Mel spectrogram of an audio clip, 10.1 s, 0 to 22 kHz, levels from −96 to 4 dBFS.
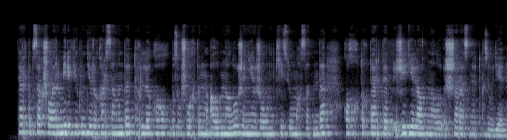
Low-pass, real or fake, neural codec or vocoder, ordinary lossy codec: none; real; none; none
